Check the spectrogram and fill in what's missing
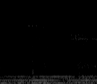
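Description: A cat purrs close up, a low steady rumbling purr that is quiet and continuous throughout.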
